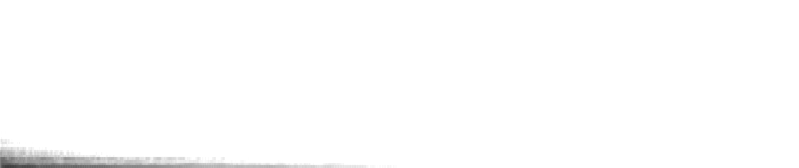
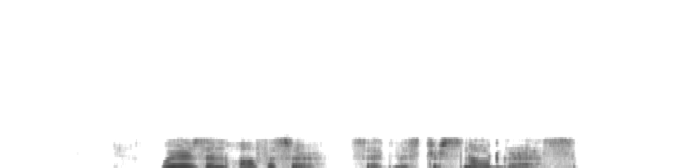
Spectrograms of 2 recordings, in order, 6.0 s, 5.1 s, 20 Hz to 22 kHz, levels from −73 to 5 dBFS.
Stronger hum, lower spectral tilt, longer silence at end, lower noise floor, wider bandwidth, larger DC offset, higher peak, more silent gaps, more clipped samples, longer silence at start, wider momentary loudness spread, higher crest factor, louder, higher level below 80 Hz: neither; first, -14 dB/octave vs -8.5 dB/octave; first, 4.55 s vs 0.75 s; first, -90 dBFS vs -86 dBFS; second, 2.8 kHz vs 4.4 kHz; neither; about the same, -8 dBFS vs -6 dBFS; neither; neither; second, 0 s vs 1.2 s; first, 25 LU vs 16 LU; about the same, 24 dB vs 22 dB; about the same, -27 LUFS vs -26 LUFS; second, -76 dBFS vs -62 dBFS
